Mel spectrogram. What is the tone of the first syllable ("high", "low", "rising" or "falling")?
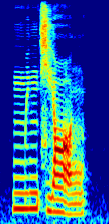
high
